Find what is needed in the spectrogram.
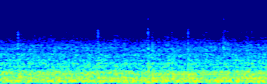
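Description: Electric food dehydrator's fan running with a steady, even hum, with a few faint clicks about twice a second over it.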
